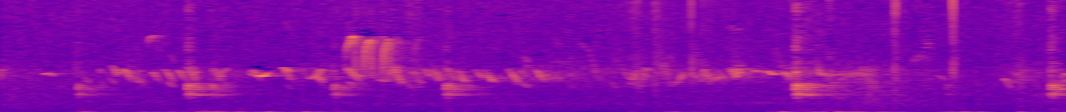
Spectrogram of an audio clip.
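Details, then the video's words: Black-capped chickadee at a winter feeder giving thin high notes and short, buzzy 'dee' bursts in irregular runs, over a steady low wind-like rumble; Black-capped Chickadee. "La mésange à tête noire zinzinule !"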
